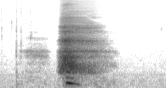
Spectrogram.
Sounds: Sigh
